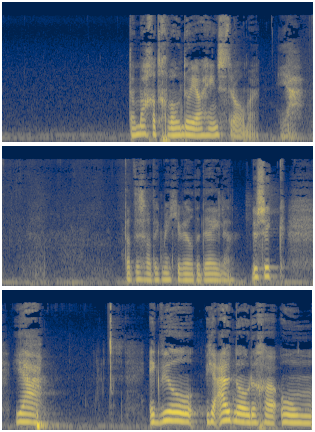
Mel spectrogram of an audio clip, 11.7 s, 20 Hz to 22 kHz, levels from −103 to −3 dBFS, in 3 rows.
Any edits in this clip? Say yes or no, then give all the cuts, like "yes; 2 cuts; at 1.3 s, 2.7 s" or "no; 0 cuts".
yes; 2 cuts; at 3.2 s, 6.9 s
